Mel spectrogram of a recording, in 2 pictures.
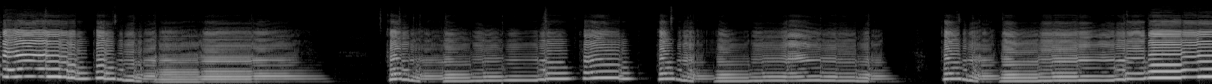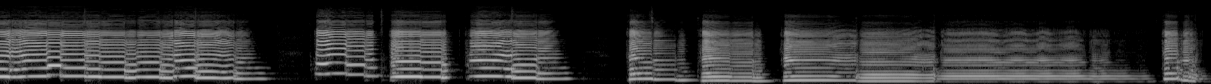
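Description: Selmer Bundy tenor saxophone played solo: a run of short melodic phrases with bends and scoops in pitch, separated by brief pauses, the last phrase settling on held low notes.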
